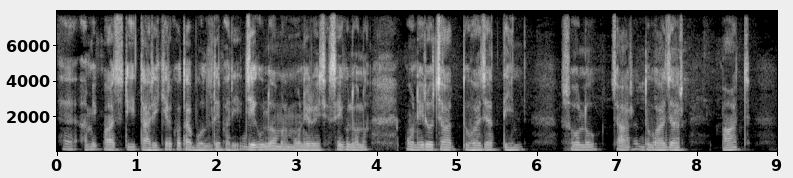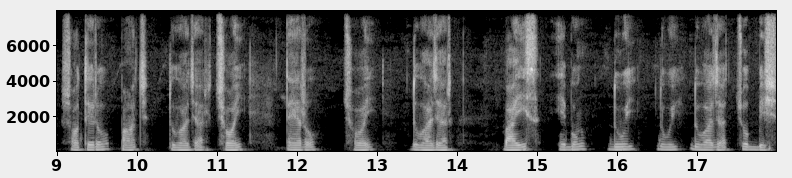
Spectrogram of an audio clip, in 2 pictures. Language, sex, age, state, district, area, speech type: Bengali, male, 18-30, West Bengal, Bankura, urban, spontaneous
